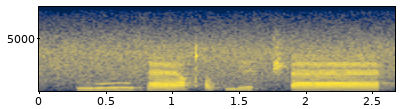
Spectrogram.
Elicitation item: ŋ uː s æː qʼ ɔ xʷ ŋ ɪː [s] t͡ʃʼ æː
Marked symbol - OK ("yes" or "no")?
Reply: yes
